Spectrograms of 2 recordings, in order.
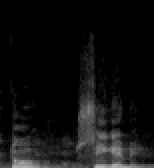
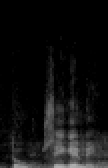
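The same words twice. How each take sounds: First: Tú sígueme slowed right down, much higher; emphatic repeat. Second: Said in the usual way. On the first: Retold or imitated. Jesus pressing Peter to follow, slow emphatic repeat. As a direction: drive home tú sígueme, slow and deliberate.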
